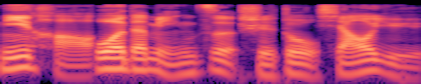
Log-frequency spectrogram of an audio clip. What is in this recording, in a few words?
male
